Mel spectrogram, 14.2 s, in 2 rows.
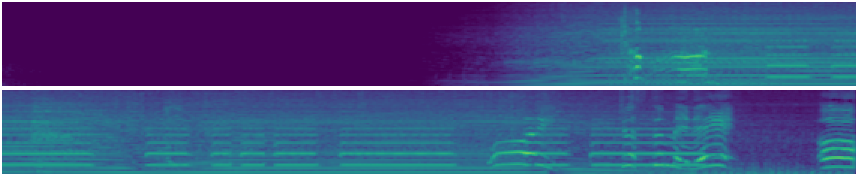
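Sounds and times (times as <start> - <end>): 
motorbike engine revving: 3.6 - 14.2.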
